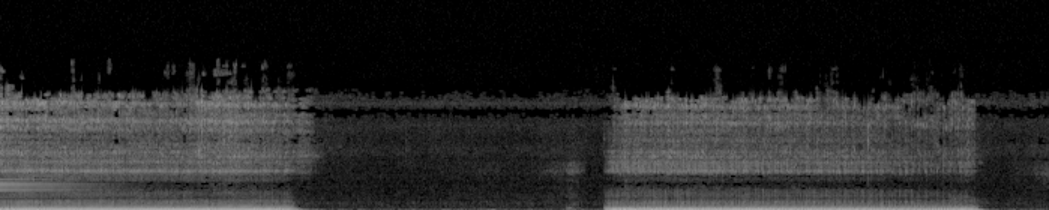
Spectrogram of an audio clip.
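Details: Affectionate morning growling from a Shiba Inu that is not angry at all; two long, deep, rapidly pulsing rumbles of roughly two and three seconds, split by a quiet pause.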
